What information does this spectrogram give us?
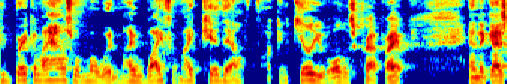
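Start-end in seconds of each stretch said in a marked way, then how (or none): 0.0-3.3 play-acted raw, high-pitched, threatening scream. Retelling how a man attacked someone in the street: imitating someone screaming. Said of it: "he's screaming at him".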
